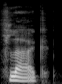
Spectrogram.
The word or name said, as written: flag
